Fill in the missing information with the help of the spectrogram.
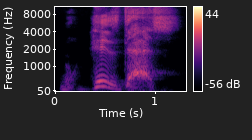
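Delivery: his desk slow and deliberate; stress on his. Shown as a demonstration. Teacher demonstrating emphasis on his desk. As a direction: drag out his desk slowly. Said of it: "emphasize his desk by saying".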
